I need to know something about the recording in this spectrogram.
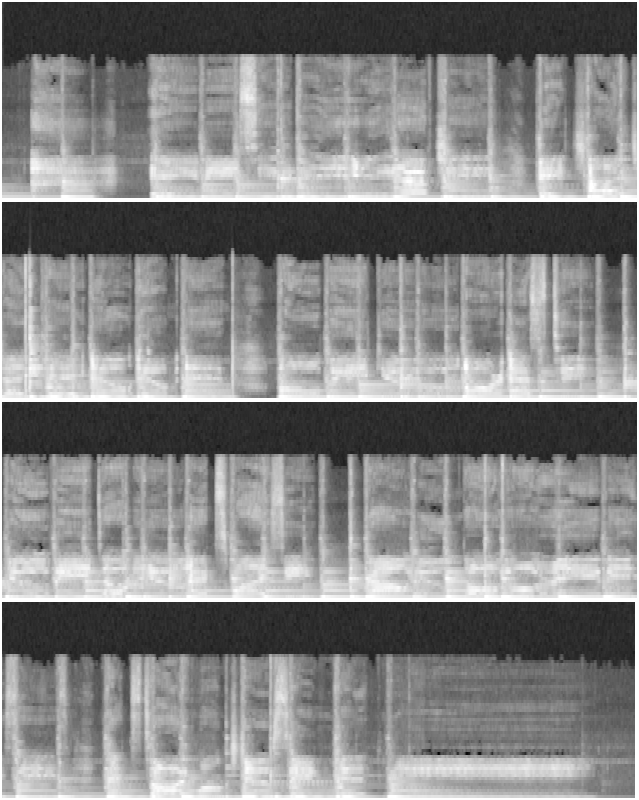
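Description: Makala ukulele strummed in chords at a steady rhythm, with a woman singing along over it. The playing breaks off briefly near the start and again around eleven seconds in, and ends on a held, ringing chord.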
